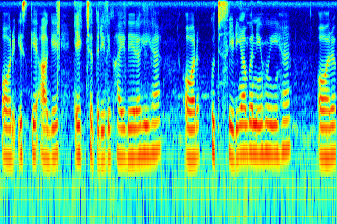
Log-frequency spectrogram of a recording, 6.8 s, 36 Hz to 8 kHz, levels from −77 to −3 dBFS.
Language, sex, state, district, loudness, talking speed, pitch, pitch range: Hindi, female, Punjab, Pathankot, -18 LUFS, 140 wpm, 195 Hz, 180-200 Hz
